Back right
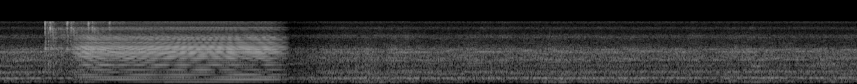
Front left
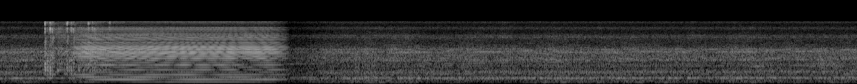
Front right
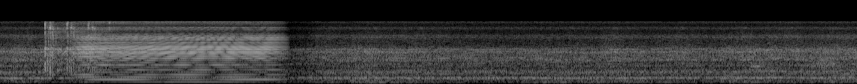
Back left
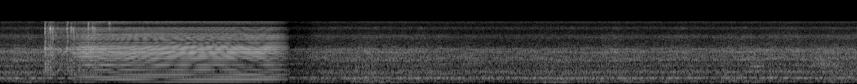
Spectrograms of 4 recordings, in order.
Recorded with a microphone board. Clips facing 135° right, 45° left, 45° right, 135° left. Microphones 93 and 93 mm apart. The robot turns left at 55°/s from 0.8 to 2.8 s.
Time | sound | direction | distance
0.4 | a camera shutter | 15° left | 4 m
